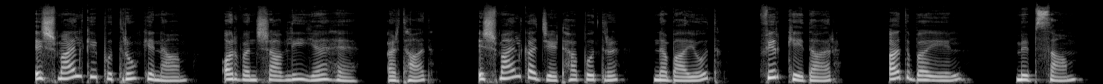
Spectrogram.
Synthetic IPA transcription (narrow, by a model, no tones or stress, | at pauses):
ɪʃmaːɪlkepʊt̪ːɾõkenaːm | ɔːɾʋɐ̃nʃaːʋlijɛɦɦɛ̃ː | ɐɾt̪ʰaːt̪ | ɪʃmaːɪlkad͡ʒeːʈʰapʊt̪ɾ | nɐbaːjoːt̪ | fɪɾkeːd̪aːɾ | ɐd̪bɐeːl | mɪbsaːm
